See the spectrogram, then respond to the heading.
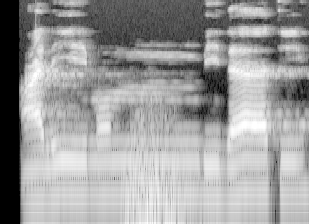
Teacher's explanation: ميم تنوين بالضم منقلب لميم المخفى عند الباء المكسورة بغن حركتين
